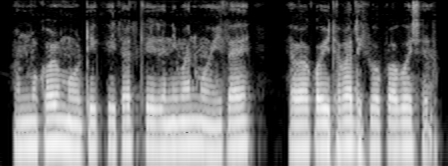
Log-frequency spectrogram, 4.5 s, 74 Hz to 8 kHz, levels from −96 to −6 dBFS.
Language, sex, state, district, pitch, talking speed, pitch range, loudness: Assamese, male, Assam, Hailakandi, 125 Hz, 135 wpm, 125-130 Hz, -17 LUFS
